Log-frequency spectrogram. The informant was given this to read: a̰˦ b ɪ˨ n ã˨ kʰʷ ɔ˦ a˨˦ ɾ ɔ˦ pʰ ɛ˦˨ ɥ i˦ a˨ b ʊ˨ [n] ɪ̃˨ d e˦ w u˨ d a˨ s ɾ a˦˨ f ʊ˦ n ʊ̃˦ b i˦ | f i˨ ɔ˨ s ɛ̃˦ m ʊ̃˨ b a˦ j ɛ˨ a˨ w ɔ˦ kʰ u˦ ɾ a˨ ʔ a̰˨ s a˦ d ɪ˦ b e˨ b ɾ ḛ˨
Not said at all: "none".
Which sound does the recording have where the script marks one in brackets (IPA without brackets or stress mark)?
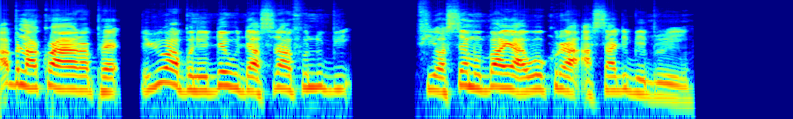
n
